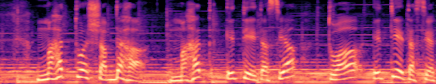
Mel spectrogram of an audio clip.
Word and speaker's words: महत्व: यहाँ हमने महत्व के उच्चारण और लेखन पर दिया है विशेष अवधान, अर्थात महत्व में जो 2 अर्ध तकार हैं उनके लेखन और उससे भी बढ़कर उनके उच्चारण पर ध्यान केंद्रित करें, तब हम आज की प्रवृत्ति के अनुसार किसी तरह की अशुद्धि नहीं करेंगे।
